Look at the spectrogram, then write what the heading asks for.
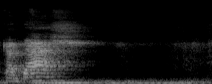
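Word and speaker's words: קדש: Le pueden poner un acento en la A para que sepan que es kadash, como cash, ¿verdad? Pero es kadash. Kadash.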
